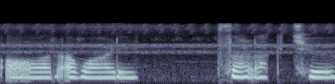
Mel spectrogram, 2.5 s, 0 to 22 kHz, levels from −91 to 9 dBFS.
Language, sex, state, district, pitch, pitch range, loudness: Garhwali, female, Uttarakhand, Tehri Garhwal, 235 Hz, 230-245 Hz, -17 LUFS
